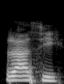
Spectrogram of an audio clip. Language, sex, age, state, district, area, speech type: Sindhi, female, 30-45, Maharashtra, Thane, urban, read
